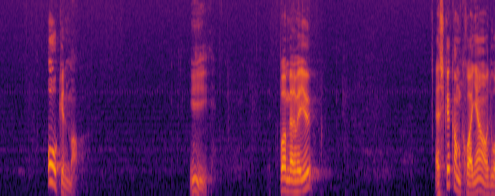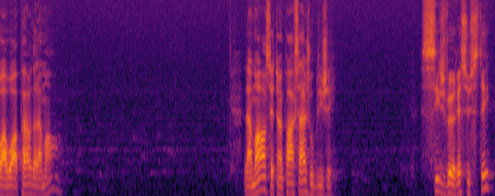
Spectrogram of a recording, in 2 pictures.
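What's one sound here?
An older man speaks with expression through a microphone, in short bursts with pauses.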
